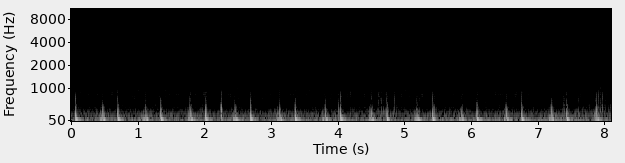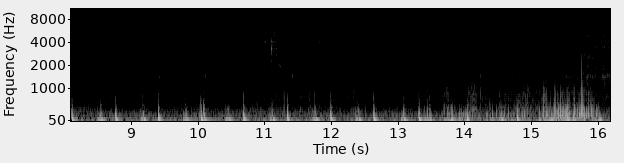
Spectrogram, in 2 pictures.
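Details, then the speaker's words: Adult's own heartbeat through a sensitive stethoscope, steady at about 90 a minute with rustling near the end, possibly slightly fast after just coming in from outside; recorded for ASMR; normal heart sounds. "저도 제 심장 소리를 이렇게 크게 듣는 건 처음이네요. 왜 이렇게 빨리 뛰지? 여기 와서 잘 들린다. 원래 이렇게 빨리 뛰나요?"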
